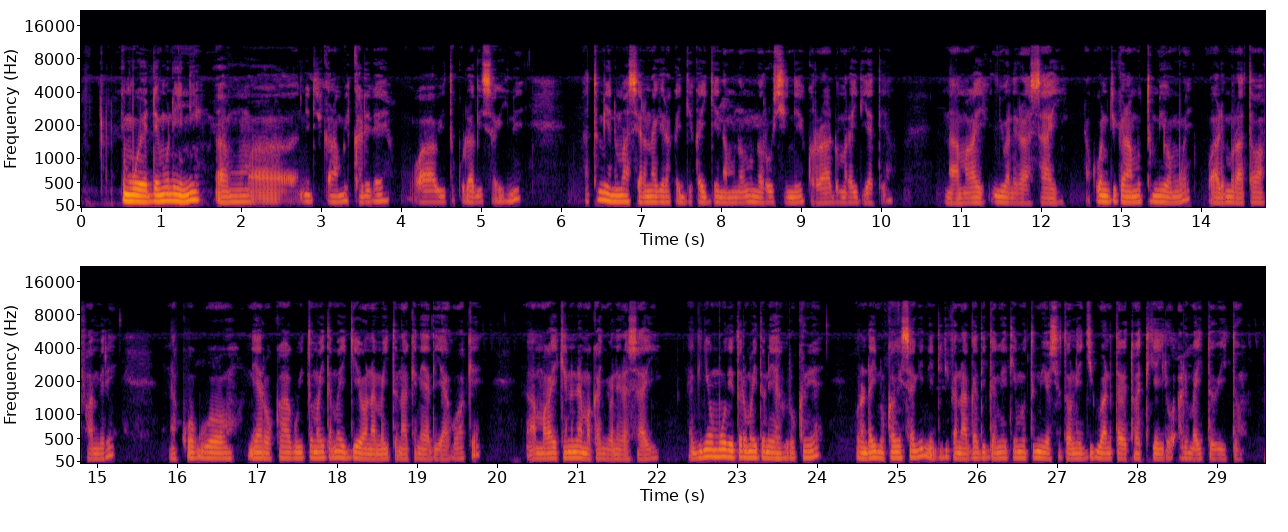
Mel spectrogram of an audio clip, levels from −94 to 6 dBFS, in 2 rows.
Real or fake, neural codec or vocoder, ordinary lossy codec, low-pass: real; none; none; none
